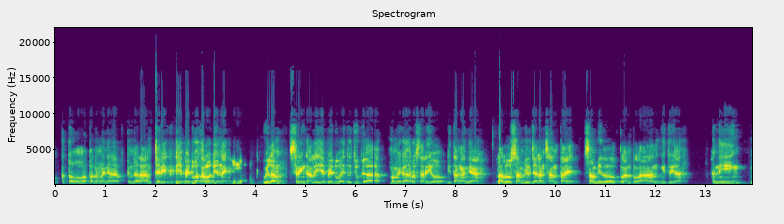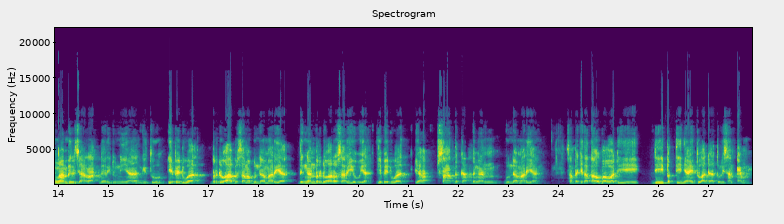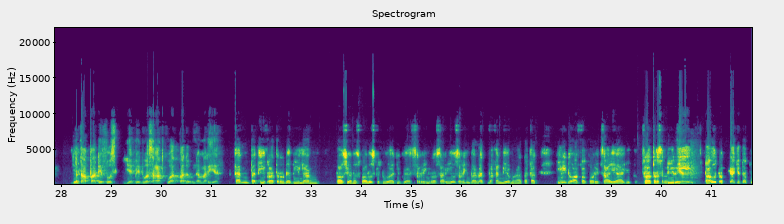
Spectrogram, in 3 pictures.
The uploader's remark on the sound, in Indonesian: Adaptasi dari obrolan di Live Instagram Mei 2020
